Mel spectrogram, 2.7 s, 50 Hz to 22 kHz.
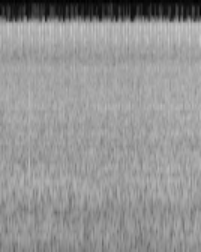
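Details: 2016 Honda Civic on R1234YF during a low-side recharge: steady whir and airy hiss over a quiet idle, no cycling or rattle, compressor clutch spinning and fans on; compressor and condenser fans running normally.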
